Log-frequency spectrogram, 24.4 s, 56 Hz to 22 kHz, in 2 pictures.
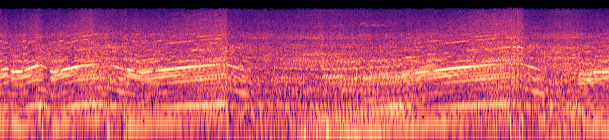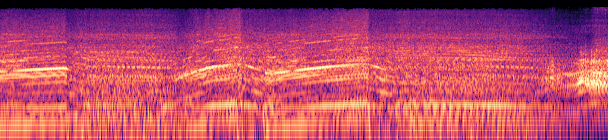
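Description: A supercharged stage 3 Audi RS4 engine revs hard through repeated acceleration runs, pitch climbing and dropping with each gear change, loud and close throughout with no talking.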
